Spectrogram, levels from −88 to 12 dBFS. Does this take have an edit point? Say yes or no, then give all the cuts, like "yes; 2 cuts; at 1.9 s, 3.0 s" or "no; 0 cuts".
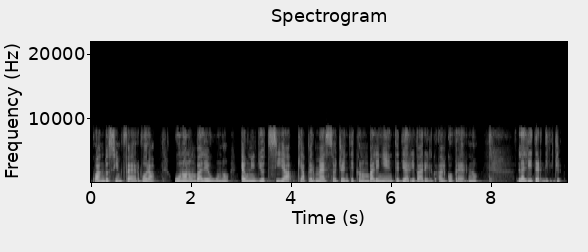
no; 0 cuts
